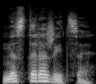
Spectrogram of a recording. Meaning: 1. to prick up one's ears, to pay attention to 2. passive of насторожи́ть (nastorožítʹ)
- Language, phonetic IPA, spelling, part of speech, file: Russian, [nəstərɐˈʐɨt͡sːə], насторожиться, verb, Ru-насторожиться.ogg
